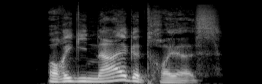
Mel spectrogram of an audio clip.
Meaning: strong/mixed nominative/accusative neuter singular of originalgetreu
- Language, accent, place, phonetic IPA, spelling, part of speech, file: German, Germany, Berlin, [oʁiɡiˈnaːlɡəˌtʁɔɪ̯əs], originalgetreues, adjective, De-originalgetreues.ogg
